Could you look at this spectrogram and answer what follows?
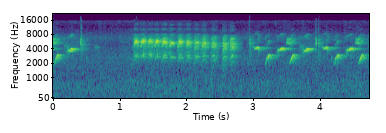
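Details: Lesser green leafbird: a few upslurred whistles, a long scratchy high trill, then a lively string of alternating rising whistled notes.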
